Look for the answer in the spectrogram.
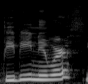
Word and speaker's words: Bebe Neuwirth: Is that how you pronounce her name? Oh, Bebe Neuwirth? Yes.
